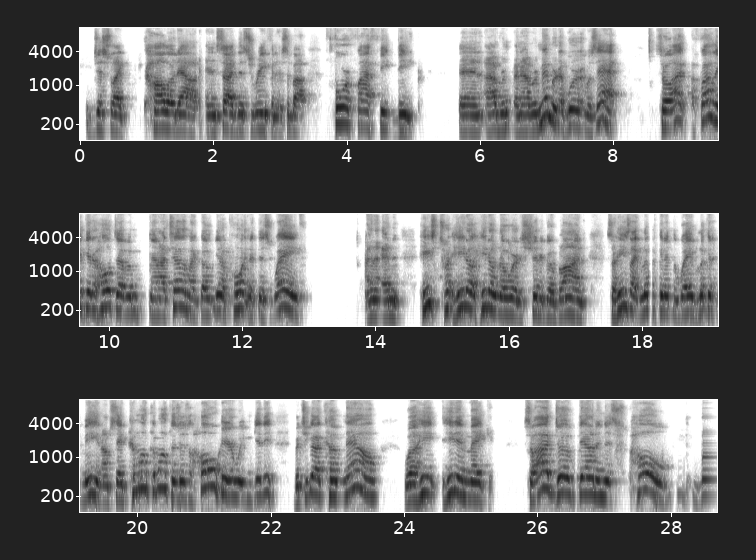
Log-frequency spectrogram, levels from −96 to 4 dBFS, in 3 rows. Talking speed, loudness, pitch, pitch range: 220 wpm, -20 LUFS, 200 Hz, 170-270 Hz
